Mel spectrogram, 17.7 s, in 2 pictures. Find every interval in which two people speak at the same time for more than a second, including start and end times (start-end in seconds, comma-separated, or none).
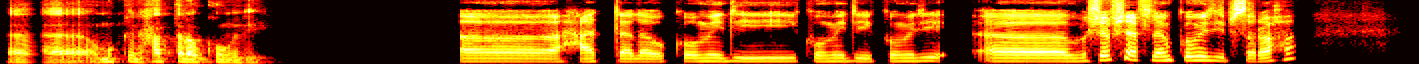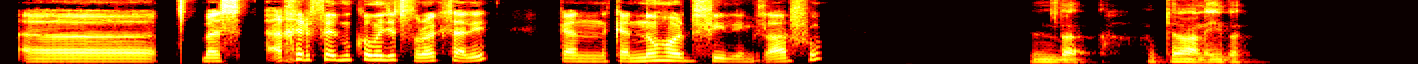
none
